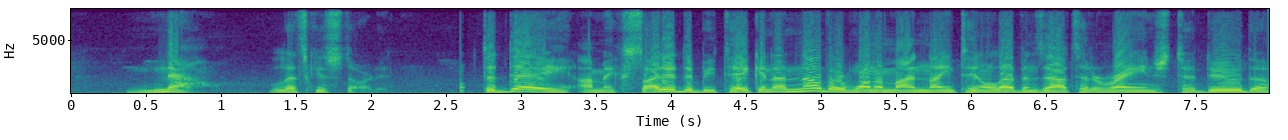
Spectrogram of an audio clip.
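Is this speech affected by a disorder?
No.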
